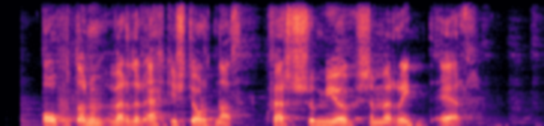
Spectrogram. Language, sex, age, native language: Icelandic, male, 30-39, Icelandic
